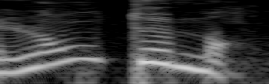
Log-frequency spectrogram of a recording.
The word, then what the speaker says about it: lentement: L'adverbe, c'est lentement. Lentement. Donc, on voit le E et on prononce le E.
